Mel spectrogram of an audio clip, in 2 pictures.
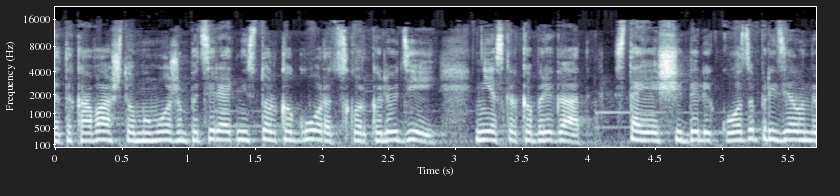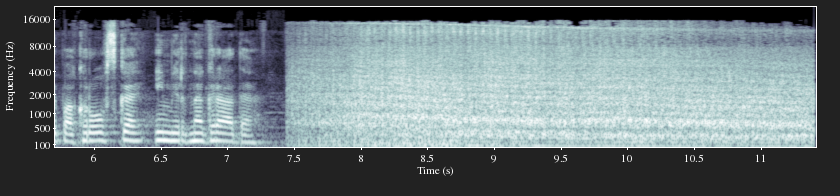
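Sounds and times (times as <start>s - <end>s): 
speech: 0.0s - 7.8s
Black Hawk helicopter flying: 7.4s - 11.3s.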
